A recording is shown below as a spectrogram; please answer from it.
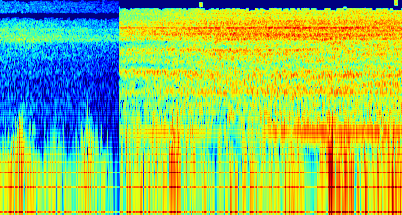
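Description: A vacuum motor begins running steadily about a second in, with a constant hum over a rushing airflow hiss. It is sucking yellow jackets out of a ground nest through a hose into a clear collection jar.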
